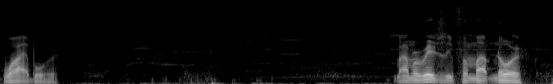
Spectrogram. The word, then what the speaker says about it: Ybor: I say it like Ebor because I'm from up north, but I know it's pronounced Ybor.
